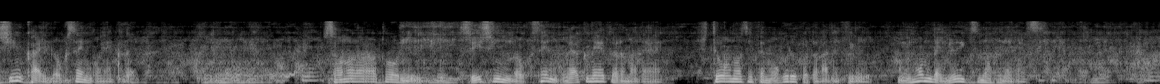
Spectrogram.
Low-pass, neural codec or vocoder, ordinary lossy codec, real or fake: none; codec, 16 kHz, 4.8 kbps, FACodec; none; fake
